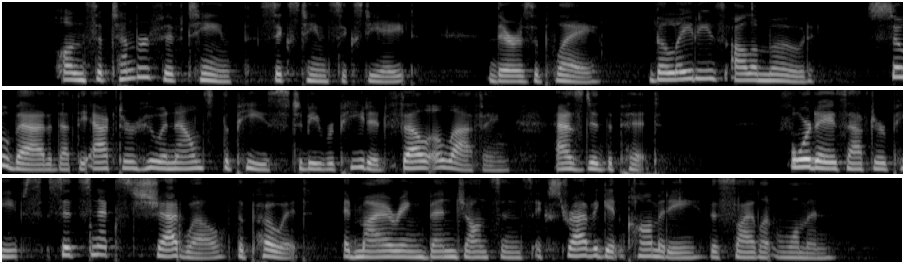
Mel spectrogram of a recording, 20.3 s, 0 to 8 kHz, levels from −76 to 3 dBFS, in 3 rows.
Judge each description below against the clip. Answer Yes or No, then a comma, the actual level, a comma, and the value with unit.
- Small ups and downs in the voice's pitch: No, average, 3.6 semitones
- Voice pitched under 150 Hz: No, high, 210 Hz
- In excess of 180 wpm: No, average, 145 wpm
